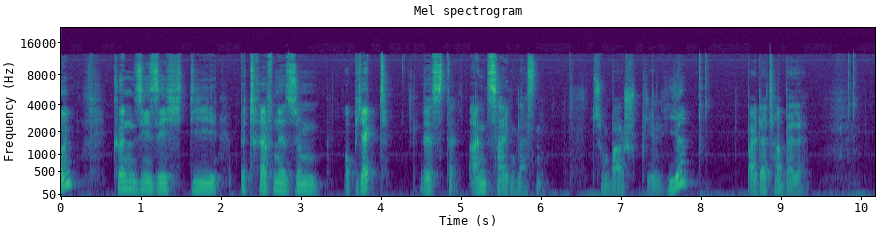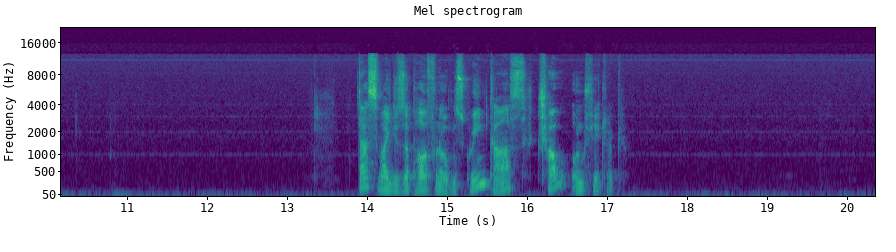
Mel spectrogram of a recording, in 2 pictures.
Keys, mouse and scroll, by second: 7.6 click, 9.5 click.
